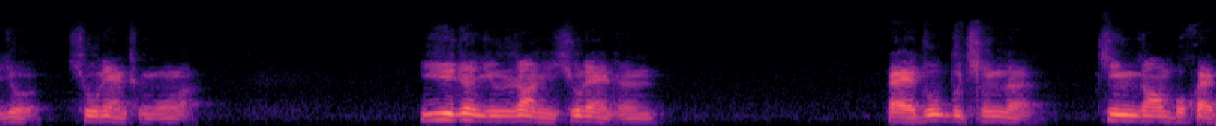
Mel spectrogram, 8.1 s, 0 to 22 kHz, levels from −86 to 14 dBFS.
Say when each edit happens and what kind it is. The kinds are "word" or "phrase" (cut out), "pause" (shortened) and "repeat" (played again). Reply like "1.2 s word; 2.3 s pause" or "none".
none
